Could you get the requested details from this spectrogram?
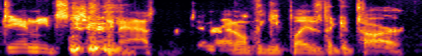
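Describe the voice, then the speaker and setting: A man's voice: medium pitch, big pitch swings, fairly quick, fairly bright tone, a little hiss or hum. Middle-aged guy host, jokey, reads the chat out, voice all over the place. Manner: wisecracking, reads chat comments aloud. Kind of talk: casual chat.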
